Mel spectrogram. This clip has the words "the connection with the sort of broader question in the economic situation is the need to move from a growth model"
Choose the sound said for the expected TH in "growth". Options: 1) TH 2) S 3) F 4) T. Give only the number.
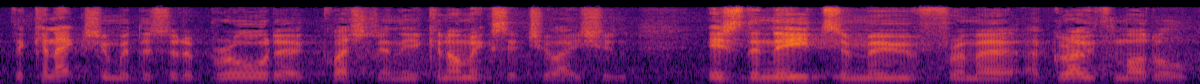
1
